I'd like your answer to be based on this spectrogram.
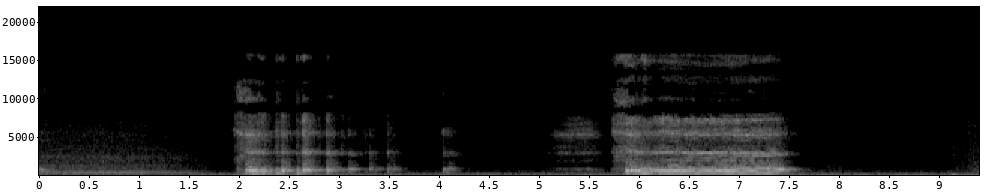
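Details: Infant crying in a quiet room, reportedly set off by a Norwegian Forest Cat: a brief fussy vocal burst, then a longer rising wail a few seconds later.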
